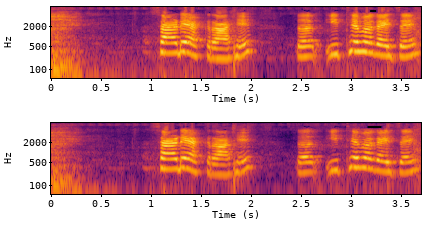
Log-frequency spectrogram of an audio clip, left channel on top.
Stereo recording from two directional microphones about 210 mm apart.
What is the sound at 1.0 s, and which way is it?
Speech, 10° left (ahead or behind).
